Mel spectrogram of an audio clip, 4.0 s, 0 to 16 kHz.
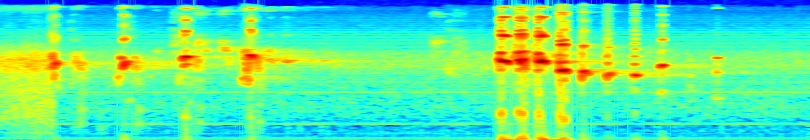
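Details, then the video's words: Bald Eagle pair at a Decorah nest on 16 February 2024 during a brood shift change, one bird off camera. Scattered thin, high notes give way to a fast, loud run of squeaky chattering notes that fall in pitch and trail off. "Eagle chattering can be heard off and on off camera until 5:41 when Dad return to the nest."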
